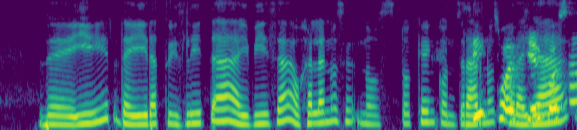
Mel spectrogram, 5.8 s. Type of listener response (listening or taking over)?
taking over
